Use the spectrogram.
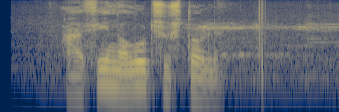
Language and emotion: Russian, angry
